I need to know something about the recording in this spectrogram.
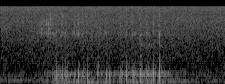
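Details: Nico the dog snoring while asleep, a rough fluttering rattle of rapid pulses lasting just over a second, rising slightly in strength toward the end, in quiet surroundings.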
